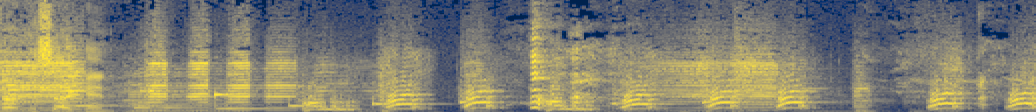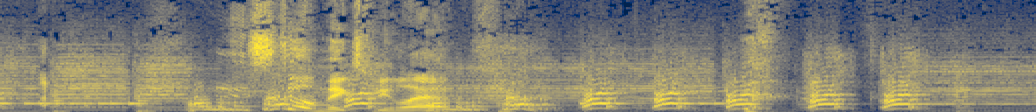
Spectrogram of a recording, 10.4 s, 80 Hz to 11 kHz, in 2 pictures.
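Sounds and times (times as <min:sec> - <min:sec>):
speech: 0:00.0 - 0:02.1, 0:06.4 - 0:08.0
steady musical backing on a novelty record: 0:00.0 - 0:10.3
edited dog barks pitched into a melody on a novelty record: 0:01.5 - 0:04.2, 0:06.1 - 0:10.1
laughter: 0:01.6 - 0:10.0.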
